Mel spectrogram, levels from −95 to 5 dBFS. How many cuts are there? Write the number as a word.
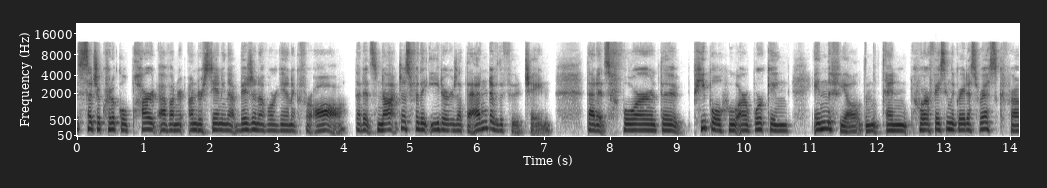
two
